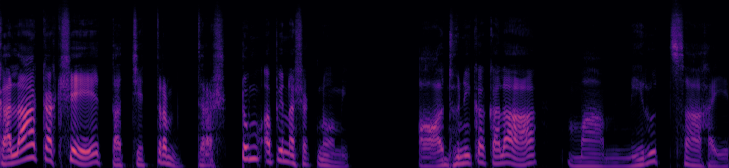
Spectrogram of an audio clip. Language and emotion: Sanskrit, disgusted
